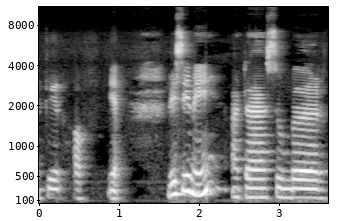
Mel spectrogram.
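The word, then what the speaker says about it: Kirchhoff: dulu diselenggarakan Hukum Kirchoff aslinya dari Jerman jadi bacanya gate of ya di sini ada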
